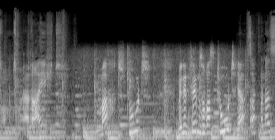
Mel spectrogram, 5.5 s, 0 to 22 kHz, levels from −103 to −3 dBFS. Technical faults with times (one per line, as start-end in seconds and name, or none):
1.23-5.14 digital radio blending to analogue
